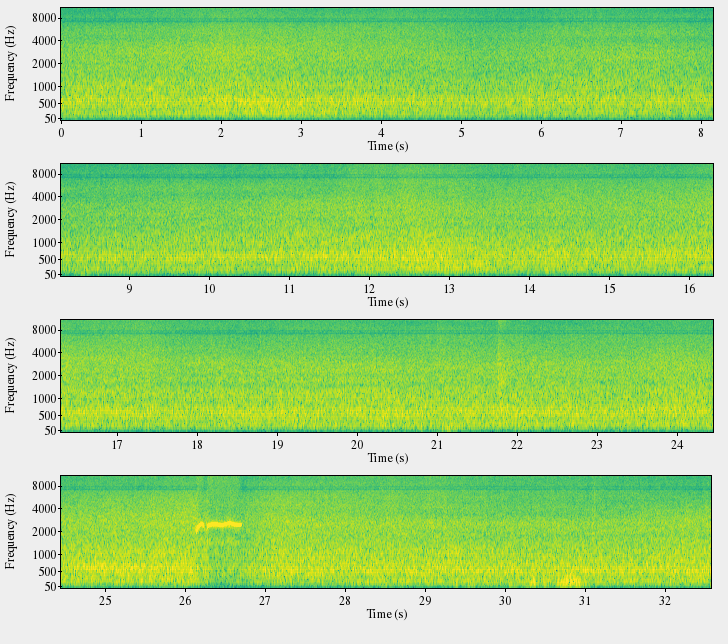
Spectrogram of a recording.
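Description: Steady wash of small waves breaking on a sandy beach. Near the end comes one short, loud, high whistle, rising at the start and then held briefly.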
